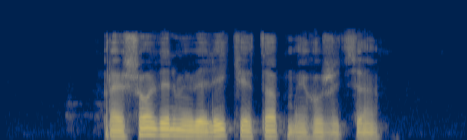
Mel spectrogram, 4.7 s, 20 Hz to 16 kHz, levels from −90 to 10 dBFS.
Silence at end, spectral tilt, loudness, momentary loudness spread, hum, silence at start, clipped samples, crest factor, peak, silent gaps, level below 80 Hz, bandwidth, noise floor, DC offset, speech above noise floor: 0.9 s; -6.5 dB/octave; -22 LUFS; 10 LU; none; 1.05 s; under 0.1%; 18 dB; -6 dBFS; none; -46 dBFS; 7.4 kHz; -81 dBFS; under 0.1%; 61 dB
